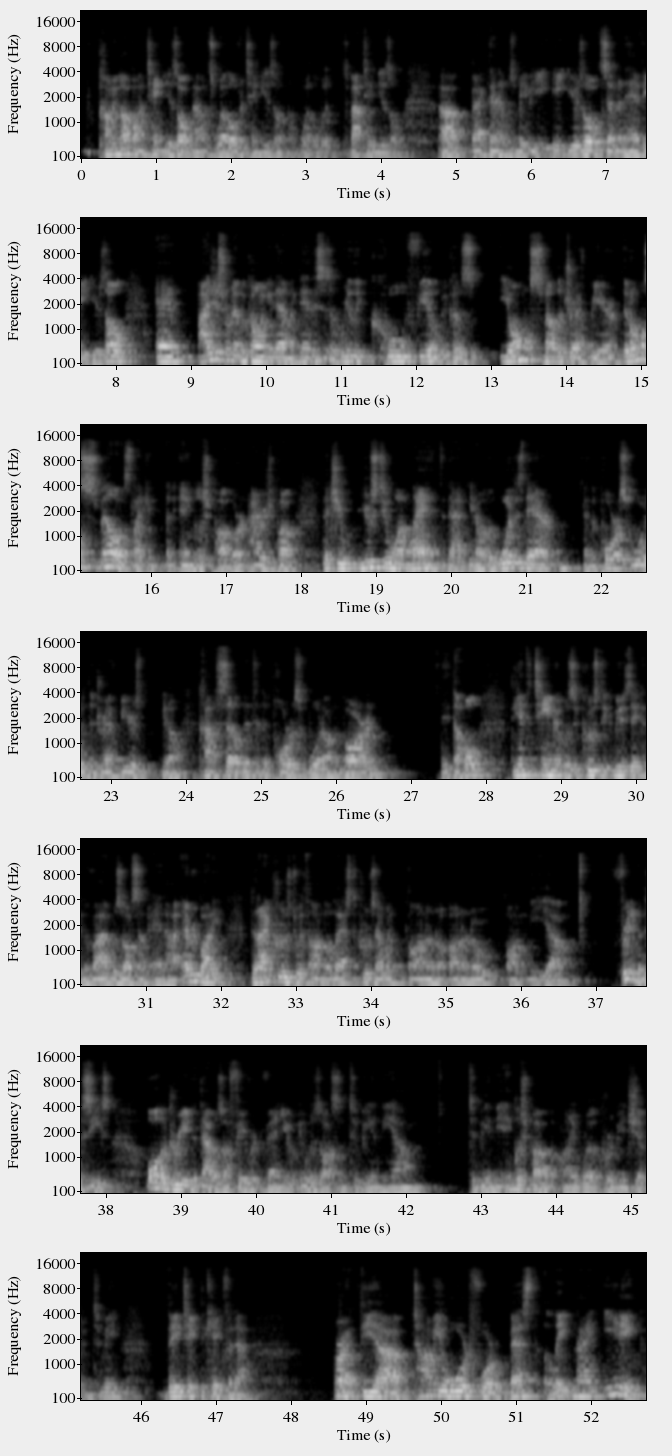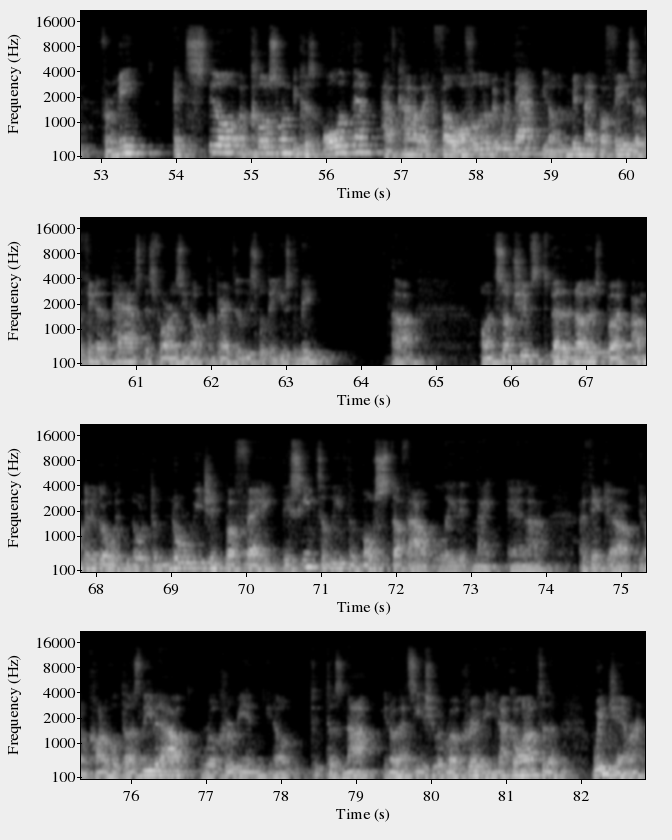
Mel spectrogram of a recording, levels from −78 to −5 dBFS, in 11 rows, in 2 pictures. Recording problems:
off-mic speech; far
room echo; slight; dies away in 0.5 s

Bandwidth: 14.5 kHz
